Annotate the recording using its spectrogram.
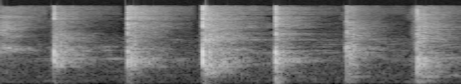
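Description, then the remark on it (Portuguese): Six crisp hand claps in a steady, even rhythm, fairly loud, with no talking around them. “Palmas.”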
